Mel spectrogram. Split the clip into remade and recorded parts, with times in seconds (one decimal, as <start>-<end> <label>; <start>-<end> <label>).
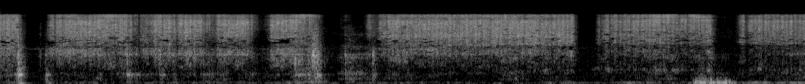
0.0-0.8 recorded; 0.8-4.0 remade; 4.0-6.5 recorded; 6.5-7.6 remade; 7.6-8.1 recorded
